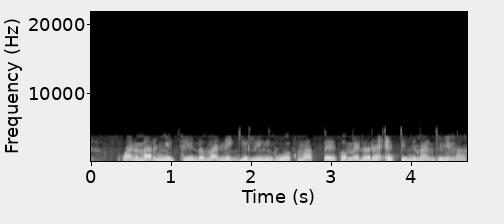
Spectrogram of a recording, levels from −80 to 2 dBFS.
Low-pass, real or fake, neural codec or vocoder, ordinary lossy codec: 19.8 kHz; fake; codec, 44.1 kHz, 7.8 kbps, DAC; AAC, 16 kbps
